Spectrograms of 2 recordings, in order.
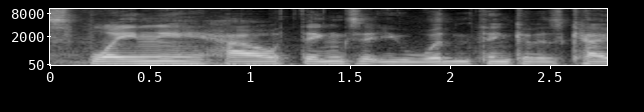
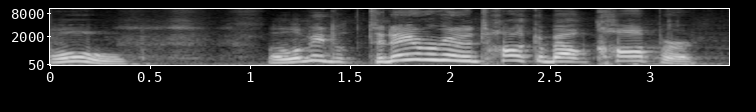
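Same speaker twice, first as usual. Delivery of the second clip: very high, sing-song voice; 11 semitones higher, 4 dB louder than usual. Joking that a cartoon dog teaches a lesson: imitating Clifford the Big Red Dog. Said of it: "Clifford the big red dog would roll up and be like".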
